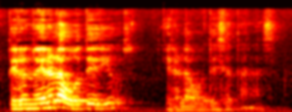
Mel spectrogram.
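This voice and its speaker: A man preaching a sermon with forceful rising stresses that drop to hushed low tones and drawn-out key words. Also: lively intonation. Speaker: pastor.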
